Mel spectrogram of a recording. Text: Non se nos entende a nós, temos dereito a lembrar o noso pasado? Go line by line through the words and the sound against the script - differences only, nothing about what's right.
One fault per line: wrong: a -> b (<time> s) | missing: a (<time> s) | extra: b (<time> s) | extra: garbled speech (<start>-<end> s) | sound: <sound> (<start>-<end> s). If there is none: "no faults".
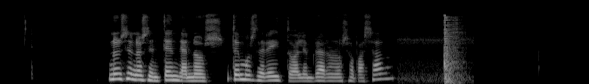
sound: thud (4.4-4.7 s)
